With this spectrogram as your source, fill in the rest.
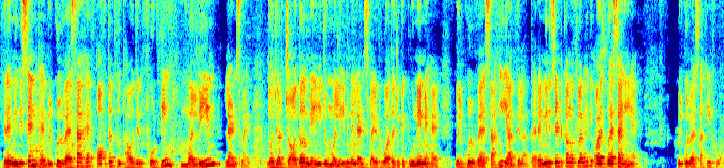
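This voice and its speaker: A man's voice: mid-range voice, lively intonation, darkish tone, a little hiss or hum. Man teaching English in Hindi, echoey. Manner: reads English lines slowly, then explains word meanings. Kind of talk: explaining a news article in Hindi. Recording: roomy echo.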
